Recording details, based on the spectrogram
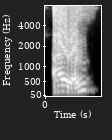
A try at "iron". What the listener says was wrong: আয়রন। আরটা কি আপনি সাইলেন্ট রাখছেন? এই যে আরটা থাকবে এটা একটু সাইলেন্ট রাখতে হবে, রাইট?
